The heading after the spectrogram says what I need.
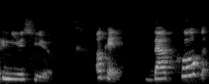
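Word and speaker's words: d'accord: have the dot co we don't pronounce the last letter i don't know why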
